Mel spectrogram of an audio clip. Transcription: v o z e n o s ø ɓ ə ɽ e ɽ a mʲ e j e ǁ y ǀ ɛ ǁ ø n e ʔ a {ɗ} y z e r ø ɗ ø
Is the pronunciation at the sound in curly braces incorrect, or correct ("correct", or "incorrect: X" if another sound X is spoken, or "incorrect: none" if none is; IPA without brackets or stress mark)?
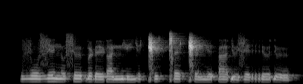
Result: correct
